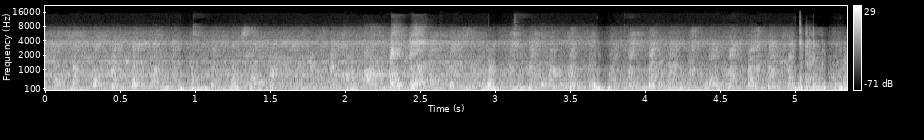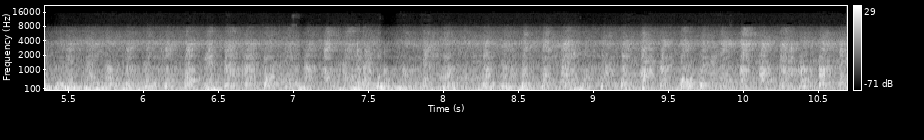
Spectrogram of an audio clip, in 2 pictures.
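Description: Mumbai local electric train running at speed, heard from aboard: a steady rumble with continuous rattling and clatter of the wheels and coach.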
